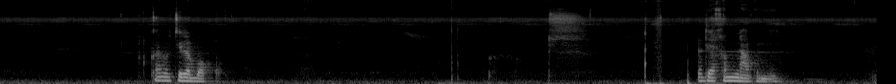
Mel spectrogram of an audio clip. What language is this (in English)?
Gambian Wolof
